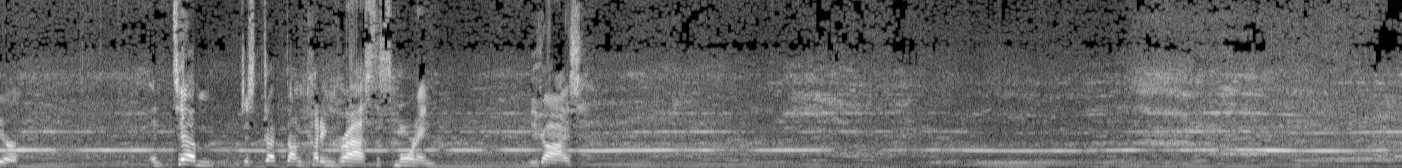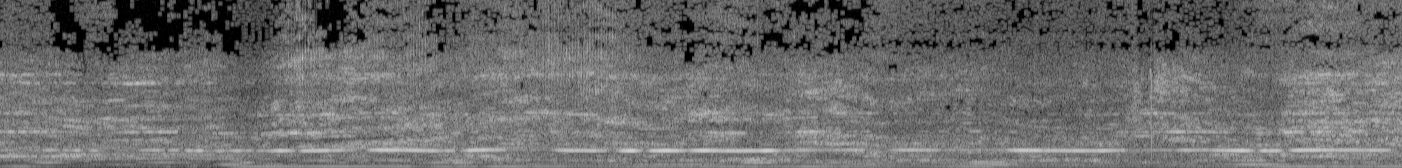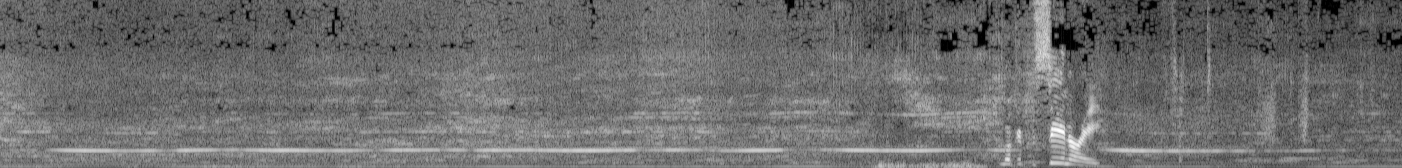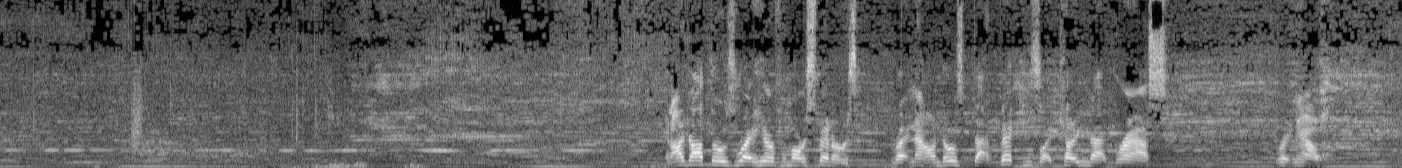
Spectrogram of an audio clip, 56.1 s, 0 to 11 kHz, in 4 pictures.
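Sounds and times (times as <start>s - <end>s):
leaf blower running: 0.0s - 56.0s.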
